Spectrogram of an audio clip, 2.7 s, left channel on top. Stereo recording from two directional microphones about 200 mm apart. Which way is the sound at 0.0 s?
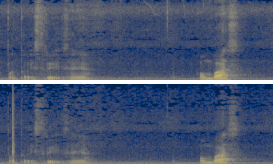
30° left (ahead or behind).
